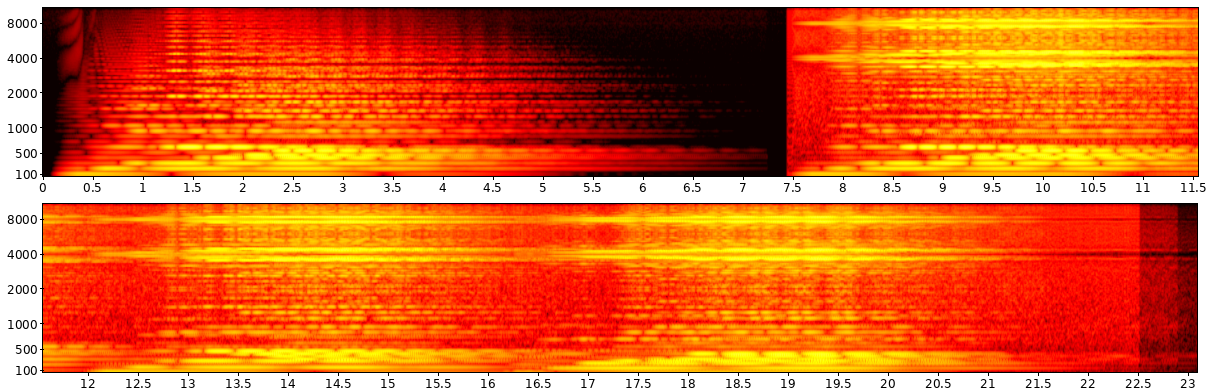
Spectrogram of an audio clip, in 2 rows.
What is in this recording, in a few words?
Triangle Pad; Korg DCM8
